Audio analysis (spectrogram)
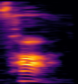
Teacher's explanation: উপরের দাঁতের আগা নিচের ঠোঁটে পেটে লাগবে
